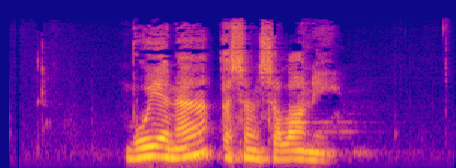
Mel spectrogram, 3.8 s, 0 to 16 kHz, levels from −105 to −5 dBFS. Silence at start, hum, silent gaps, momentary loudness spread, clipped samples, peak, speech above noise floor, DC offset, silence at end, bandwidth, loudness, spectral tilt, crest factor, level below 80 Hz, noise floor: 1.05 s; none; none; 10 LU; under 0.1%; -4 dBFS; 50 dB; under 0.1%; 1 s; 11.5 kHz; -19 LUFS; -5.5 dB/octave; 18 dB; -68 dBFS; -68 dBFS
